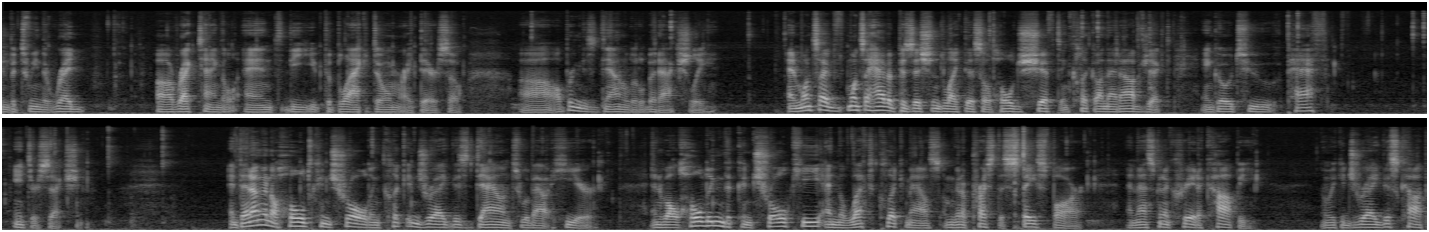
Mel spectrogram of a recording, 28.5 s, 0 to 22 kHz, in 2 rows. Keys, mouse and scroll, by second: 5.5-7.1 drag, 11.0 shift+click, 13.1 click, 14.3 click, 15.6 middle click, 16.0 click, 18.2-28.5 ctrl+drag, 24.6 ctrl+space.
